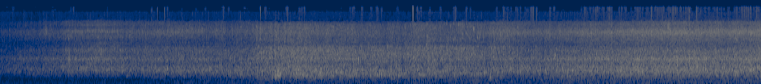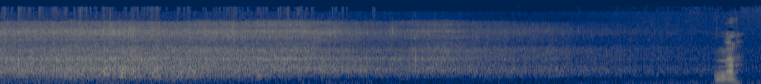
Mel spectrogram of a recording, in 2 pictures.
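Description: Sea waves wash steadily onto the shore in a continuous broad rush that swells gently toward the middle, with a brief sharp knock near the very end.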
